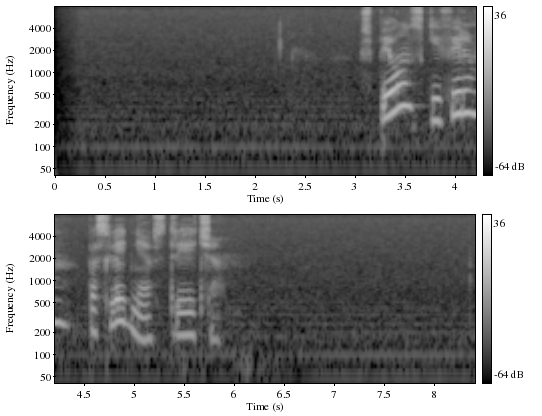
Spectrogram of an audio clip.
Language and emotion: Russian, sad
